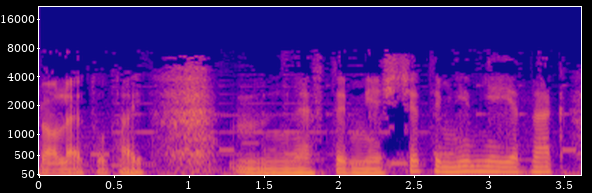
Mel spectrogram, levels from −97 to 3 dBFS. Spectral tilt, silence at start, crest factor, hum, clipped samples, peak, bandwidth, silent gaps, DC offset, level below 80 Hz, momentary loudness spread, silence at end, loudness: -5 dB/octave; 0 s; 18 dB; none; under 0.1%; -14 dBFS; 8 kHz; none; under 0.1%; -46 dBFS; 4 LU; 0 s; -31 LUFS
